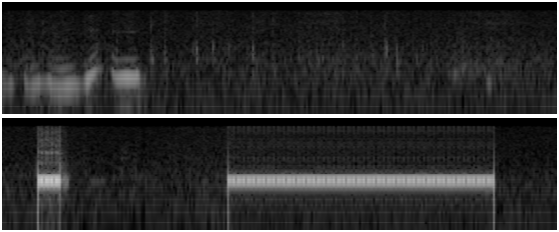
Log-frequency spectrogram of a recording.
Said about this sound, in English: That was my phone going off because I just Ooh. Yes, I just called myself because I don't exactly know what phone number pops up.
